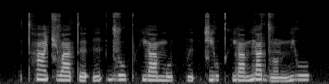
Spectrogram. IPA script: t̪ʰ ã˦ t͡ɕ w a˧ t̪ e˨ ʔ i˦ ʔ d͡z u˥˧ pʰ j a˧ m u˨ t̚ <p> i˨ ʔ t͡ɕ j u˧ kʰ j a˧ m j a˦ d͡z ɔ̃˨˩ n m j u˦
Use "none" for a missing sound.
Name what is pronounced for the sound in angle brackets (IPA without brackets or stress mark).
p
